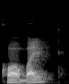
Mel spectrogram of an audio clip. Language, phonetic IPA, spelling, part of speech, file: Russian, [ˈkobəlʲt], кобальт, noun, Ru-кобальт.ogg
- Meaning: cobalt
